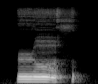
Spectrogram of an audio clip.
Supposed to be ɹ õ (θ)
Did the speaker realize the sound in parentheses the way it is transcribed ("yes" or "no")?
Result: yes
